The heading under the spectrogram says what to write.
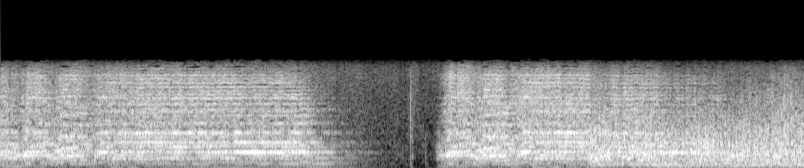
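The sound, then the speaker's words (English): A thunderstorm roars with a dense, steady wash of wind and rumble. It drops to a brief lull with a single sharp crack, then surges back at full strength. No voices. “And miss a storm like this?”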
